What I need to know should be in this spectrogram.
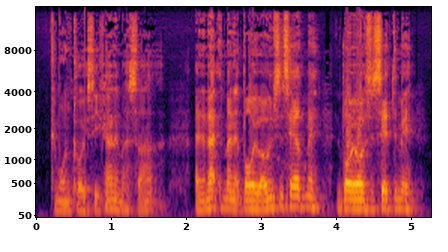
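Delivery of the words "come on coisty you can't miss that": put-on cheeky mutter, lower and quieter. Retelling a remark about a missed chance, imitating a cheeky mutter under breath. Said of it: "said cheekily, under my breath".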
